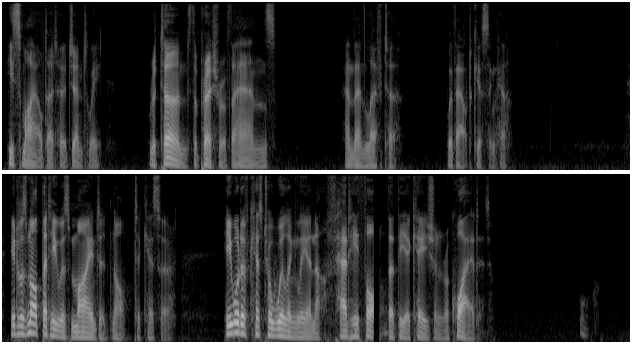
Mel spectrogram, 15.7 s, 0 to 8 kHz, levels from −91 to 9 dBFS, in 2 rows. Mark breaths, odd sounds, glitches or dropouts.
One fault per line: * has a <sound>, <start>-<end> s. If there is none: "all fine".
* has a dropout, 12.5-12.6 s
* has a breath, 15.1-15.4 s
